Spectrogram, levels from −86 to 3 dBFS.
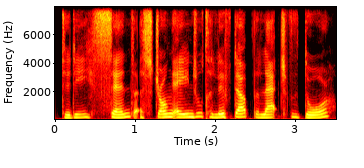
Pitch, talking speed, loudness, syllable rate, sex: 210 Hz, 240 wpm, -17 LUFS, 4.6 syllables/s, female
